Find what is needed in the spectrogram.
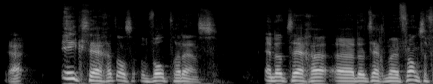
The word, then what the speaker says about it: Val Thorens: Ik maakte die fout vroeger ook, maar het is niet de Ans. Dat is het. – Val Thorens. – Val Thorens, ja. Val Thorens. – Dus wel met die uitgesproken S erachter.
